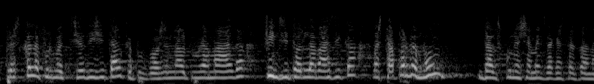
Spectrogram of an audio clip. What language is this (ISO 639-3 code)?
cat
